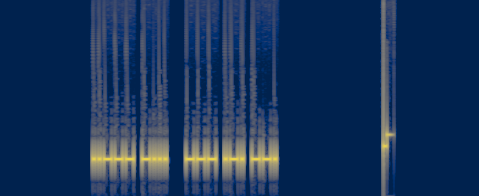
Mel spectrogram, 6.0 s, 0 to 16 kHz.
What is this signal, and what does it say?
Morse code, heard as a keyed tone, about 36 wpm, 690 Hz. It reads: 2B ORG
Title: Field Day Exchanges Encore - 35wpm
